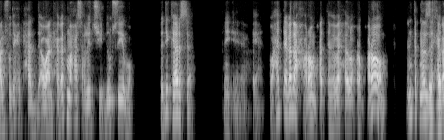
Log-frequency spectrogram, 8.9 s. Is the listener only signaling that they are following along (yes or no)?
yes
